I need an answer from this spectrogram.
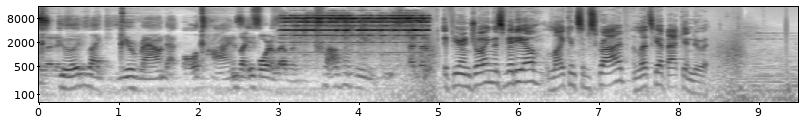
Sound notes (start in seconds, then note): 2.9 alarm blaring; 8.4 wind whooshing; 8.7 seductive music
